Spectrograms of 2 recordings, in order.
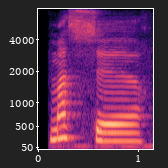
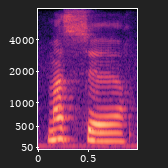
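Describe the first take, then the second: No difference in how they are said.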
